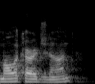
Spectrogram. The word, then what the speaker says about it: Mallikarjunan: So, my name's Sam, last name pronounced Mallikarjunan.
